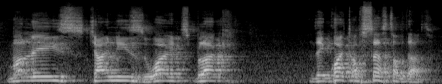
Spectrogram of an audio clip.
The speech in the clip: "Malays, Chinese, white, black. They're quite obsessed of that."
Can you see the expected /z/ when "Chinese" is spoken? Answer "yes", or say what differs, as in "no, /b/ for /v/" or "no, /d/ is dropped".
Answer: yes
